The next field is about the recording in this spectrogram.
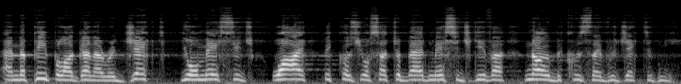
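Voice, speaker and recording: Bright, high-voiced male preacher. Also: moderate pace. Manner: animated, swinging from loud emphatic to quiet and low. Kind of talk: sermon.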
